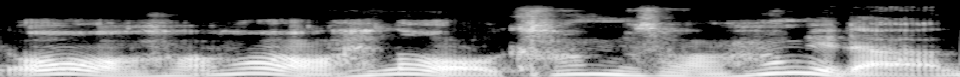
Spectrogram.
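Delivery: fast, high mocking accent impression; mock an exaggerated Korean-accented greeting. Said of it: "he didn't speak with any, like".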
